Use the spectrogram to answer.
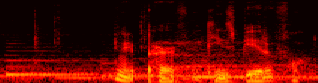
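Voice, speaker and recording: A man doing a soft-spoken ASMR live stream, chatting to viewers in a low-key way and now and then slipping into whispers. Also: measured pace. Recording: loud game music behind the voice. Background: video game music.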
